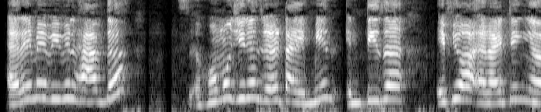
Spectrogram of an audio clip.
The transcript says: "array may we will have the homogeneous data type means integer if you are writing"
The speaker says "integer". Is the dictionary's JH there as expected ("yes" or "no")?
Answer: no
